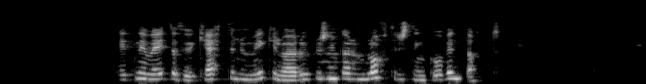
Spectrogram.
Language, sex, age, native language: Icelandic, female, 40-49, Icelandic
